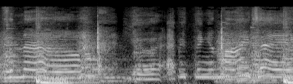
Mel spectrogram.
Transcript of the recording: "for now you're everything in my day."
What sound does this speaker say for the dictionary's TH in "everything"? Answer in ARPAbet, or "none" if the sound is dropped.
TH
